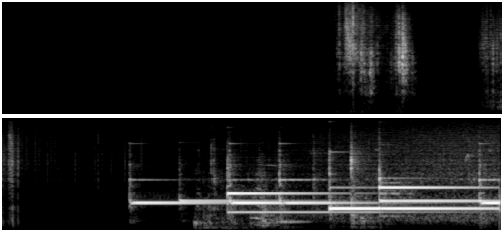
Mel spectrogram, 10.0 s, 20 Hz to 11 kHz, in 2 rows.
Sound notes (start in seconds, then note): 3.4 page turning; 6.4 light airy music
